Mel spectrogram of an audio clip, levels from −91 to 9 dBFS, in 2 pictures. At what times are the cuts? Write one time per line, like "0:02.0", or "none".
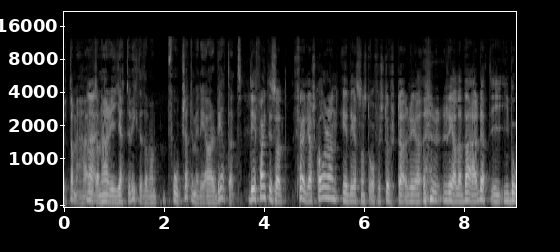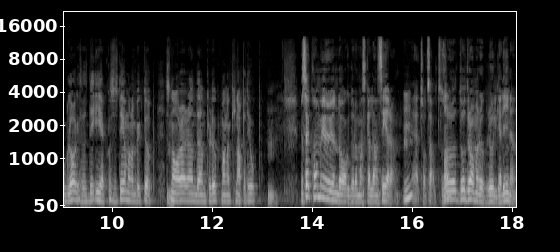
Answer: none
